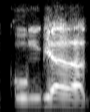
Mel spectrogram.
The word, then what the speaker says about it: Koombea: Como, como, tú decías, el nombre sale del, diccionario cumbia de la palabra es la pronunciación, la, forma como lo escribimos es la pronunciación fonética del baile, del baile cumbia,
